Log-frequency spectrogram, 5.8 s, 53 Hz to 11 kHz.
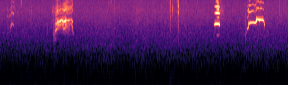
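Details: Osprey, Satakunta region of Western Finland, 19 July 2022, male arriving at the nest carrying a big fish: scattered high, slurred whistled calls, three clear ones spaced unevenly over a few seconds with quiet between.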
